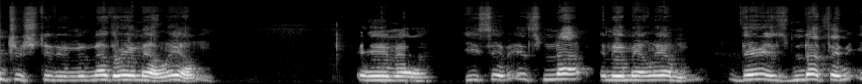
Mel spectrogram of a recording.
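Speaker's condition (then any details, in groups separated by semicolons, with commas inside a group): Cerebral palsy; wheelchair user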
